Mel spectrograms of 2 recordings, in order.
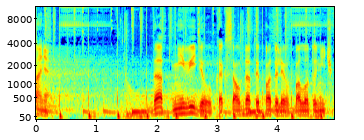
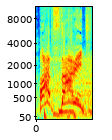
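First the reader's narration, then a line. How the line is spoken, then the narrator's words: Yelled. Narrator (Russian): орал очнувшийся от ступора доктор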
